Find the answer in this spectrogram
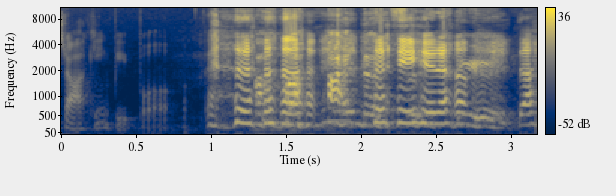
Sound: laughing

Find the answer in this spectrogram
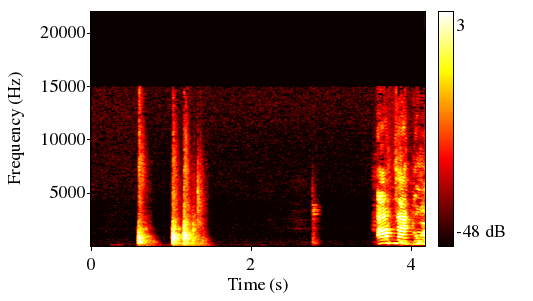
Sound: someone knocks at the door

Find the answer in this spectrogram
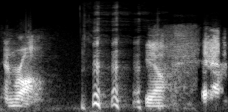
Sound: laughs

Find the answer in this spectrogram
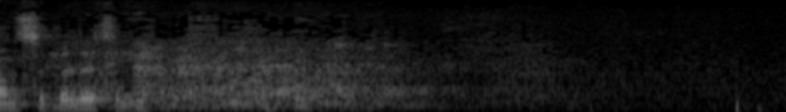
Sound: laughter

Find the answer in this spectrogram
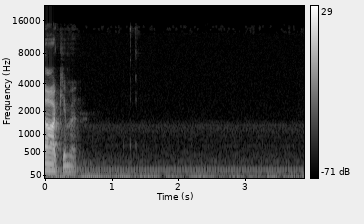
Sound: long pause

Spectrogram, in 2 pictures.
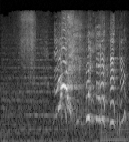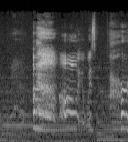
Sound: squealing

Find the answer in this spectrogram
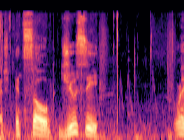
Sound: licks fingers

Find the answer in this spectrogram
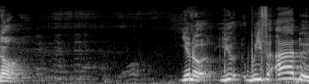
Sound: laughter

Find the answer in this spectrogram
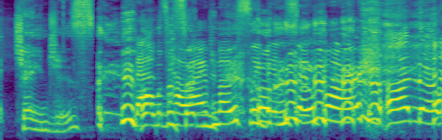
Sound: laughs

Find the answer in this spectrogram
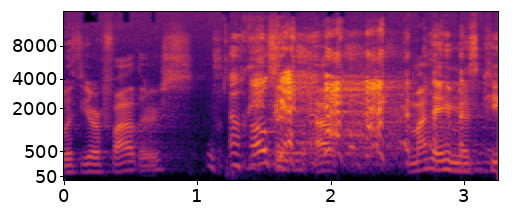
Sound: everyone laughing

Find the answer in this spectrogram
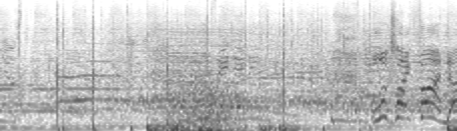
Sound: applause

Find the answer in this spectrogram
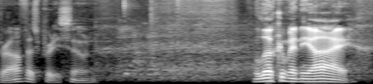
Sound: laughter

